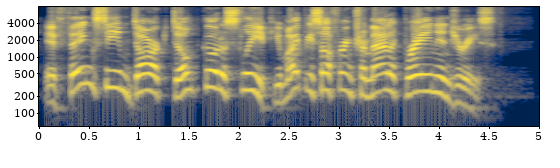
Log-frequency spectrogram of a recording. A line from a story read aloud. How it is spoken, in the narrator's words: Kara also shouts after Chorog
